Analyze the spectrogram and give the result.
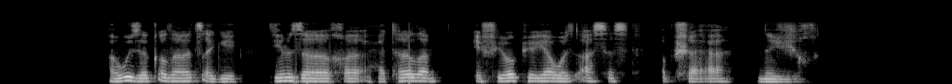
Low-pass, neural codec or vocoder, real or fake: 7.2 kHz; none; real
